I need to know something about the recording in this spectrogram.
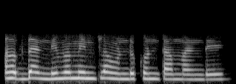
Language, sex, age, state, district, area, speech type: Telugu, female, 18-30, Telangana, Medak, urban, conversation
